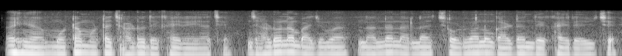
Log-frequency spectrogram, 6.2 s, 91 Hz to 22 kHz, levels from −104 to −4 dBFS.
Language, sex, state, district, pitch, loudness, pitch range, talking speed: Gujarati, male, Gujarat, Valsad, 115 Hz, -18 LUFS, 110-120 Hz, 135 wpm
